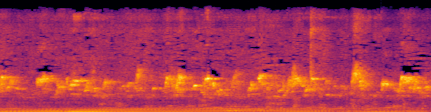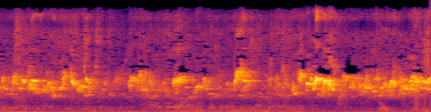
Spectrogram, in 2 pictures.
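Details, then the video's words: Red-whiskered bulbul from Nam Đông, tested lightly at a café in Đà Nẵng, delivering a long string of lively warbled phrases while people talk nearby and a low drone fills the background. "Cb Nam Đông Test nhẹ cafe-Chào mào cafe"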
